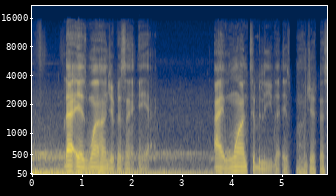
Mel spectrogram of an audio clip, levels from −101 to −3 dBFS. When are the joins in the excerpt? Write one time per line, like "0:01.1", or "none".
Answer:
none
